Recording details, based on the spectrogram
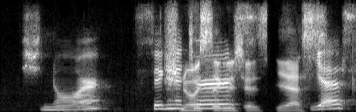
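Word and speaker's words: Schnorr: it improves scalability because it uses something called snore signatures no signatures yes yes correct okay pronouncing it well um so that what it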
